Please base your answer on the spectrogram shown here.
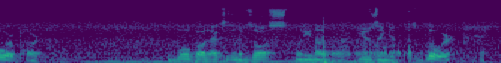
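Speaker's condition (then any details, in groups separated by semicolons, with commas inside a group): No condition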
